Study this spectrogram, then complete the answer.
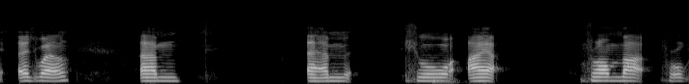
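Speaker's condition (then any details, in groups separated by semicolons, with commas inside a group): Cerebral palsy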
